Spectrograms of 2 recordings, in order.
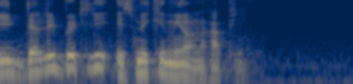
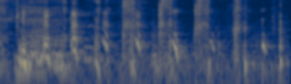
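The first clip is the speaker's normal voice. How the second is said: high breathy laugh; 4 dB quieter than usual. Real, not acted. Laughing at forty years.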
